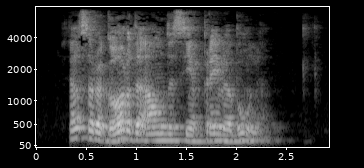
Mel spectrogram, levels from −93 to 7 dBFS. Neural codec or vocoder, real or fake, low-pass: none; real; 7.2 kHz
